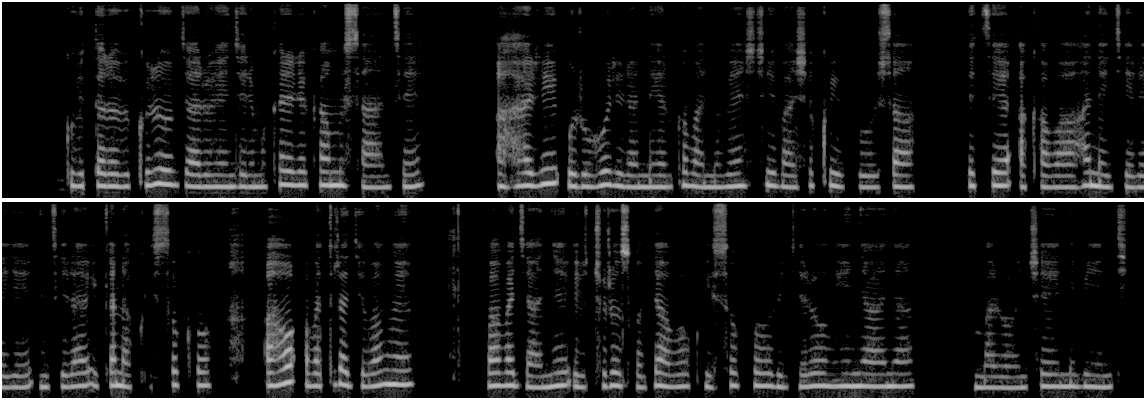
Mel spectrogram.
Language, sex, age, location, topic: Kinyarwanda, female, 18-24, Huye, health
